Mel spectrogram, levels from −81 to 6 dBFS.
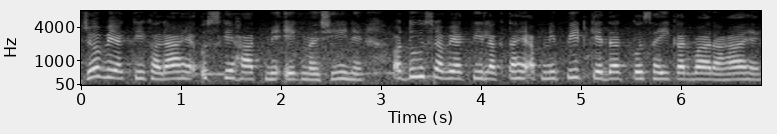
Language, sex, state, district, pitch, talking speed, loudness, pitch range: Hindi, female, Maharashtra, Pune, 265 Hz, 210 wpm, -14 LUFS, 250-280 Hz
